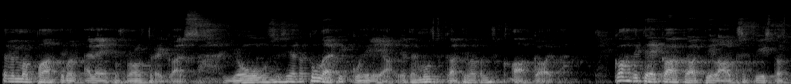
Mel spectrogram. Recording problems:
room echo; noticeable; dies away in 0.9 s
off-mic speech; somewhat distant

